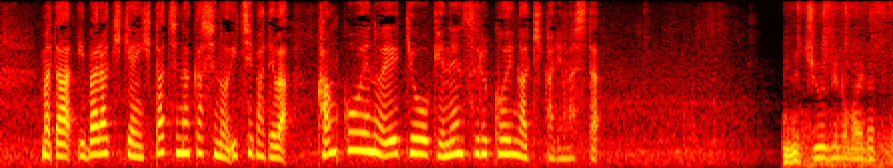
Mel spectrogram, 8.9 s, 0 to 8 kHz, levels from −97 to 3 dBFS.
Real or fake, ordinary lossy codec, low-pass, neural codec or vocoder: real; none; none; none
